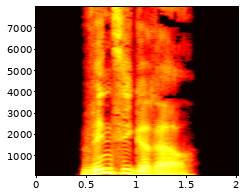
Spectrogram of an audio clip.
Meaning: inflection of winzig: 1. strong/mixed nominative masculine singular comparative degree 2. strong genitive/dative feminine singular comparative degree 3. strong genitive plural comparative degree
- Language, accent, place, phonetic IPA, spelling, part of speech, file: German, Germany, Berlin, [ˈvɪnt͡sɪɡəʁɐ], winzigerer, adjective, De-winzigerer.ogg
